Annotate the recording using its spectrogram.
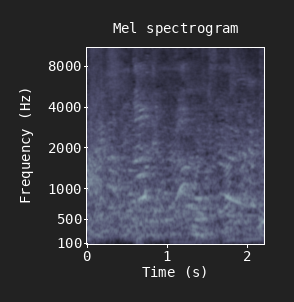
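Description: Indistinct chatter of several people talking at once in a large indoor hall, with no single voice clearly in front.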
